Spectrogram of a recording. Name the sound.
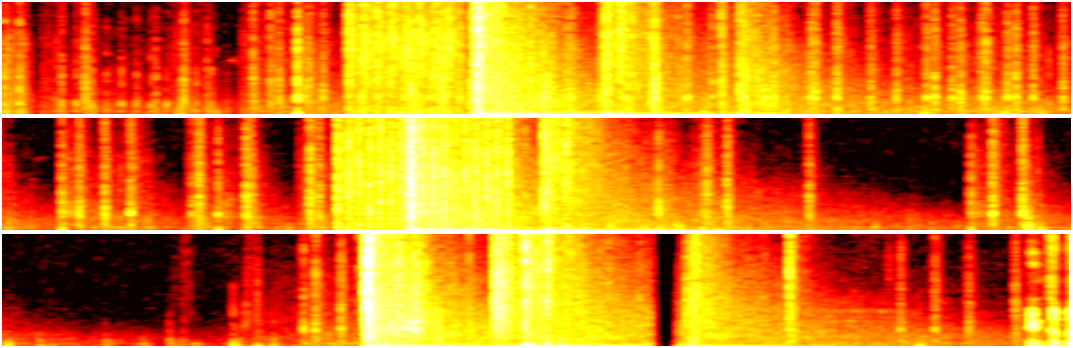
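Puma firing at Stuart tank, Hell Let Loose video game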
